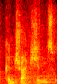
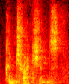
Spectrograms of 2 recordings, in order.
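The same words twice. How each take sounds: The two takes are said the same way.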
